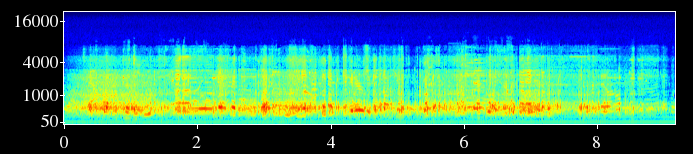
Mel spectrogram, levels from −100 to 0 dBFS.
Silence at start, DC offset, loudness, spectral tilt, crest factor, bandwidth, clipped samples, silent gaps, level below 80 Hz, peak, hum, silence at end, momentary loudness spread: 0 s; under 0.1%; -23 LUFS; -3.5 dB/octave; 18 dB; 7.8 kHz; under 0.1%; none; -58 dBFS; -4 dBFS; none; 0 s; 8 LU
